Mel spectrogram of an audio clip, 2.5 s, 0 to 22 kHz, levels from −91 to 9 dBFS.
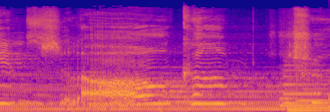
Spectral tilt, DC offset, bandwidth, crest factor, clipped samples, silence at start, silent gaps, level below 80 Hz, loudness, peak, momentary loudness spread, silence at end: -4.5 dB/octave; under 0.1%; 17.5 kHz; 14 dB; under 0.1%; 0 s; none; -30 dBFS; -16 LUFS; 0 dBFS; 7 LU; 0 s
